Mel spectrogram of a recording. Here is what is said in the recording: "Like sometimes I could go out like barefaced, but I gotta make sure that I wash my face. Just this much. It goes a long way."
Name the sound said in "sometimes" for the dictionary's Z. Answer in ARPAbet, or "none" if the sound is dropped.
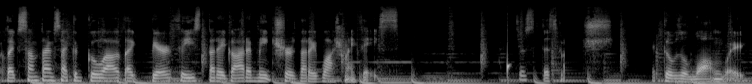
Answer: Z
